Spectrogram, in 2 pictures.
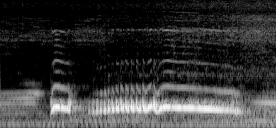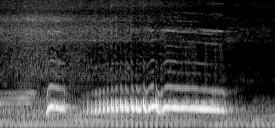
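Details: Barbary dove cooing at dusk, played as a lure to draw out doves that call little: a crisp rising note opens each of two long rolling, purring coos, with a soft low hum underneath.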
